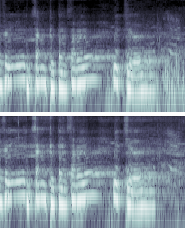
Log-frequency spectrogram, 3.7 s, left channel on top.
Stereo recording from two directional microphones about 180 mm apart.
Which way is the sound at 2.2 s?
35° left (ahead or behind).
